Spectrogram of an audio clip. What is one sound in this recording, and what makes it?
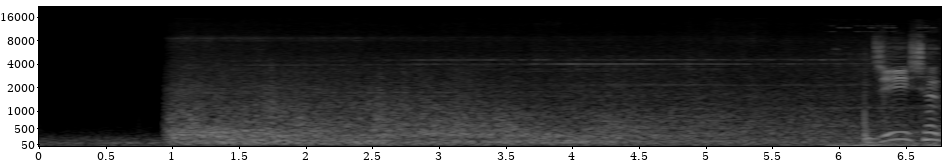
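A jet aircraft roars steadily as it flies.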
